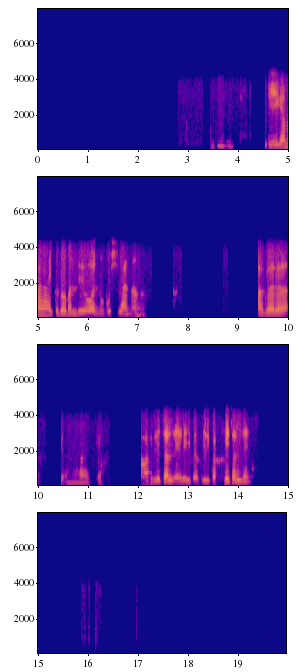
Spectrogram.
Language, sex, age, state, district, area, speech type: Dogri, male, 18-30, Jammu and Kashmir, Reasi, rural, conversation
